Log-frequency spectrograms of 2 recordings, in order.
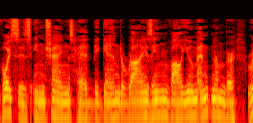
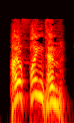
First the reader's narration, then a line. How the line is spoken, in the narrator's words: Chang shouted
